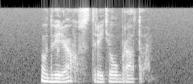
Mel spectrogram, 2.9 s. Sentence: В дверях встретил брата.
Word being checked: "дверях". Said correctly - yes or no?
yes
